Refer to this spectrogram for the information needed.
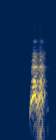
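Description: A single short, clear bark from Ernie the dog, on holiday, a sharp voiced burst that fades quickly with no other sounds around it.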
